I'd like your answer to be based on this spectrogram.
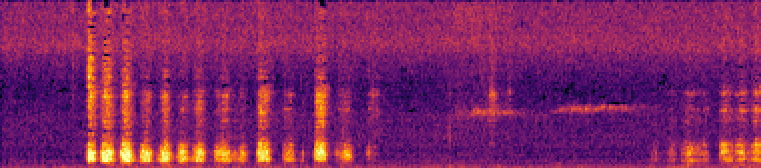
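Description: A blue felt-tip marker held in the fingers is drawn across the page of a lined paper spiral notepad lying open on a table, scratching the paper. A quick run of about a dozen short, bright scratchy strokes is followed by a quiet pause, then a few softer strokes return at the end.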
